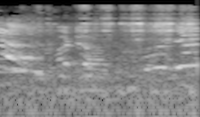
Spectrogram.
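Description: A child's high-pitched call that slides down in pitch right at the start, followed by softer voices.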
